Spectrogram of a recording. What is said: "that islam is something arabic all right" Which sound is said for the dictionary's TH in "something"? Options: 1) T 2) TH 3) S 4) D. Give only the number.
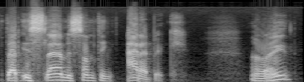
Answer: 2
